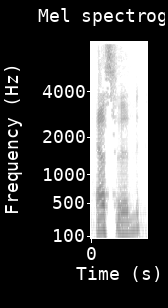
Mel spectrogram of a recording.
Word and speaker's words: hesed: In fact, in Hebrew, the word loving kindness is a translation of a Hebrew word that's pronounced hesed.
